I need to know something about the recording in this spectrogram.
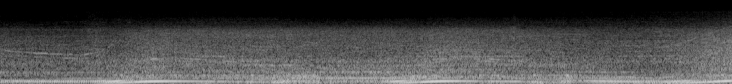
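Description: A V6 car engine is revved in short blips.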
